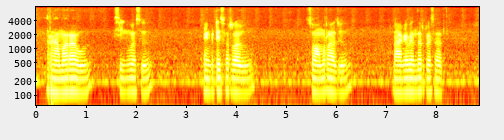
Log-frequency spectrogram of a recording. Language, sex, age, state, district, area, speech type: Telugu, male, 18-30, Andhra Pradesh, Kakinada, rural, spontaneous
